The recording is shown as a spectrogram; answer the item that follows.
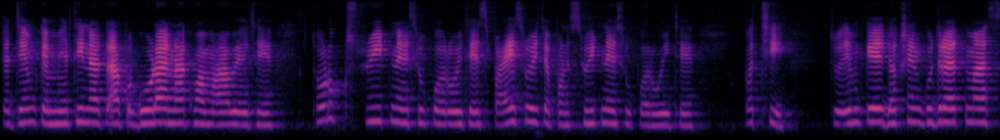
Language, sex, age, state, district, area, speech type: Gujarati, female, 18-30, Gujarat, Junagadh, rural, spontaneous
